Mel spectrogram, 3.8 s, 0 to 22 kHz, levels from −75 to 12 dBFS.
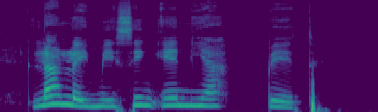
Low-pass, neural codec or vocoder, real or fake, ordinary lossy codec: none; none; real; none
